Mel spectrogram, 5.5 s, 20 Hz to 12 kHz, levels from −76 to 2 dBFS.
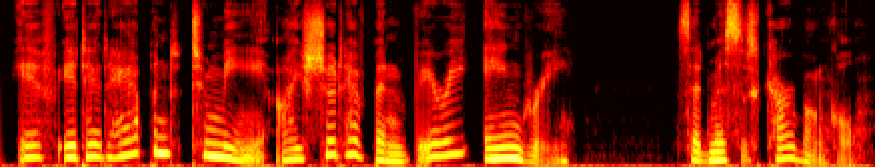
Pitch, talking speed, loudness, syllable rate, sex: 215 Hz, 165 wpm, -16 LUFS, 4.7 syllables/s, female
